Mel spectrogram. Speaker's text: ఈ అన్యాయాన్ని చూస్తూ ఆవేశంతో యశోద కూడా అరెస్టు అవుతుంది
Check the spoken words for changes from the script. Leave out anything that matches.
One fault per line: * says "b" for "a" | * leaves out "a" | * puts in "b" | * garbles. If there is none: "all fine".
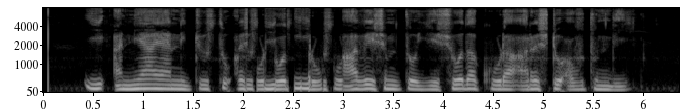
* garbles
